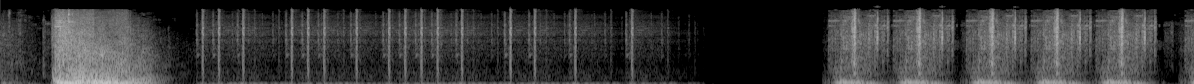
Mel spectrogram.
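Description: Rapid game menu clicks tick as a list scrolls.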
